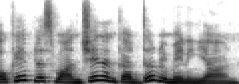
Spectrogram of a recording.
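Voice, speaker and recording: The woman's voice is high in pitch. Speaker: crochet tutorial maker. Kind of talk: tutorial.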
